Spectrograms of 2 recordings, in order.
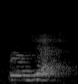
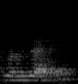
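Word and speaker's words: Roget: I needed the pronunciation for that last word because I was saying rojette or something like that. That's why we need the pronunciation guide so he can help us know how to say it. So that last name is pronounced Rosé.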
